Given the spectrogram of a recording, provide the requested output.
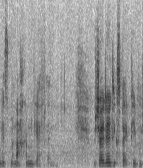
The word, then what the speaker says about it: Menachem Geffen: My husband is an Israeli, and his name is Menachem Geffen, which I don't expect people to be able to pronounce first time around because it took me some time to learn too.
